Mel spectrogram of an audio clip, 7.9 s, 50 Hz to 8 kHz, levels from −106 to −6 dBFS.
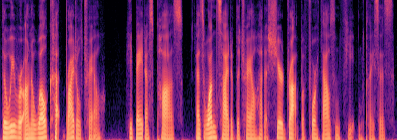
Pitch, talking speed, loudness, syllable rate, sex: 90 Hz, 220 wpm, -22 LUFS, 4.9 syllables/s, male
